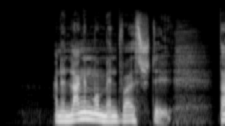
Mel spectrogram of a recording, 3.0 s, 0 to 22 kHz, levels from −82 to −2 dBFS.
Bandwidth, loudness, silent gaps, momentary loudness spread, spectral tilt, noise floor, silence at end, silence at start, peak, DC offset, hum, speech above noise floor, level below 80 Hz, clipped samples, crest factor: 15 kHz; -21 LUFS; none; 15 LU; -5.5 dB/octave; -74 dBFS; 0 s; 0.75 s; -6 dBFS; under 0.1%; none; 53 dB; -64 dBFS; under 0.1%; 18 dB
